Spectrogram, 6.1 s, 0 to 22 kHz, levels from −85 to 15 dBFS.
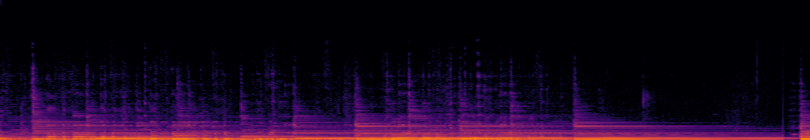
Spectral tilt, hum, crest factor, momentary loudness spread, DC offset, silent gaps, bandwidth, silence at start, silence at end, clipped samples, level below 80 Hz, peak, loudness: -9.5 dB/octave; none; 14 dB; 11 LU; under 0.1%; none; 7.6 kHz; 0 s; 0 s; under 0.1%; -56 dBFS; -6 dBFS; -22 LUFS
